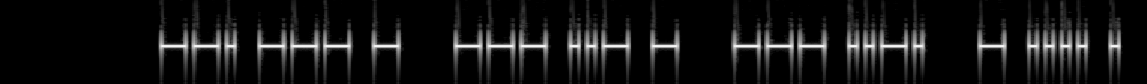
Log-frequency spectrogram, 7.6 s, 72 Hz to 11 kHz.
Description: Morse code, heard as a keyed tone, about 22 wpm, 700 Hz. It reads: GOT OUT OF THE
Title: Sets of 5 Words Encore 22wpm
